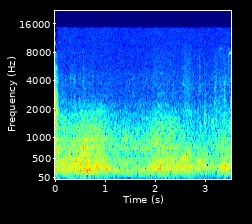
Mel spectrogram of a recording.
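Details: Low, steady outdoor rumble like a passing vehicle fills the short stretch, with no distinct barks or other animal calls.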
